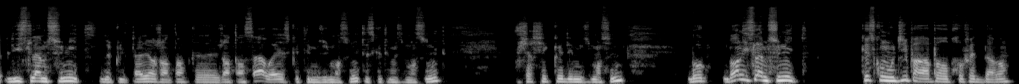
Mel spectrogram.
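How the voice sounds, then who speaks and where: A male caller in a live debate with a husky, mellow voice that sounds dry and close. He lectures insistently, circling back to the same points again and again. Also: mid-range voice, no echo. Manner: insistent, lecturing, repeats himself.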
